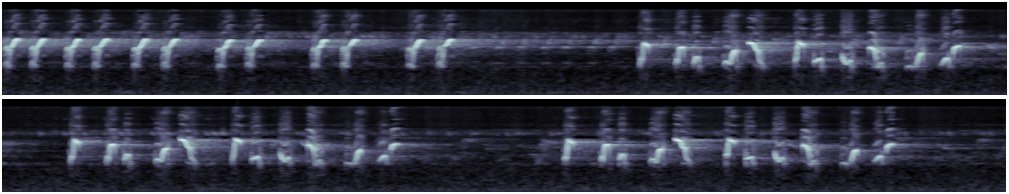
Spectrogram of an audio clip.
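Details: Dok taeng bird singing many song phrases: a rapid run of paired high notes, then three bursts of jumbled, chattering chirps separated by brief pauses.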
